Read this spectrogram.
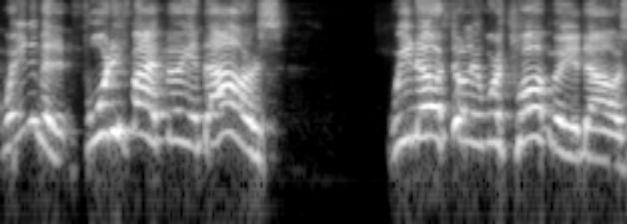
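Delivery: high, disbelieving protest; can't believe the price they're asking; incredulous. Retold or imitated. To the French seller, indignant high disbelief. Shocked at forty-five million price.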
